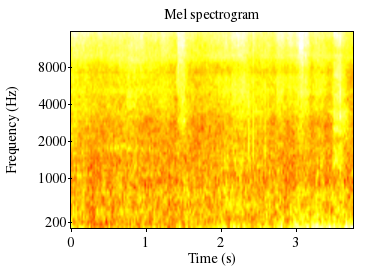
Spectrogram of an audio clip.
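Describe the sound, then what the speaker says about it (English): Steady, blustery wind buffeting a microphone outdoors in a spring garden: a low, rumbling roar that swells in gusts and grows louder toward the end, with no voices. "if you can see my swing, you can tell it's really windy"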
